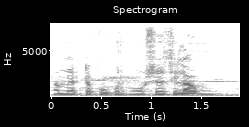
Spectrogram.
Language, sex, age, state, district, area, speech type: Bengali, male, 18-30, West Bengal, Uttar Dinajpur, urban, spontaneous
